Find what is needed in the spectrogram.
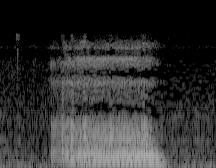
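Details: Sleeping dog snoring: a single drawn-out, buzzing, rattly snore.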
